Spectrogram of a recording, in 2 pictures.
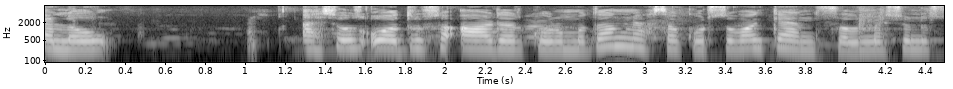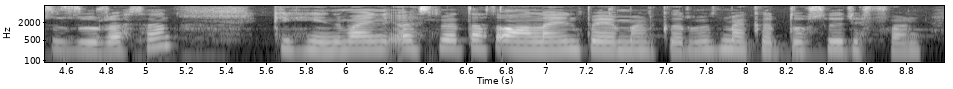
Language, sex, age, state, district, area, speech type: Kashmiri, female, 18-30, Jammu and Kashmir, Anantnag, rural, spontaneous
